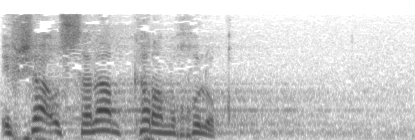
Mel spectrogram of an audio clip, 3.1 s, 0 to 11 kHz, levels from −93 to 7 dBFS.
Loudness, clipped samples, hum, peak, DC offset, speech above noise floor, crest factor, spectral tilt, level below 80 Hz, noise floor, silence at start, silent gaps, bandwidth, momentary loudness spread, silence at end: -26 LUFS; under 0.1%; none; -12 dBFS; under 0.1%; 32 dB; 16 dB; -4.5 dB/octave; -46 dBFS; -57 dBFS; 0 s; none; 8 kHz; 14 LU; 1.2 s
